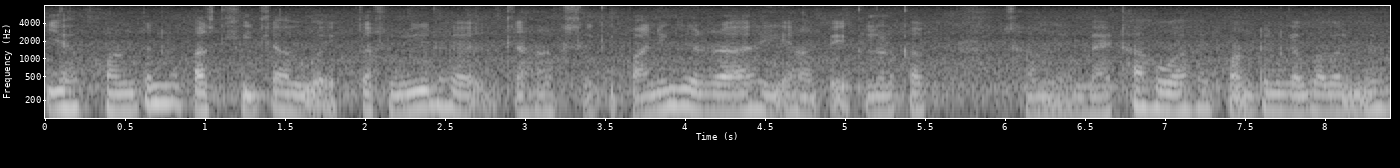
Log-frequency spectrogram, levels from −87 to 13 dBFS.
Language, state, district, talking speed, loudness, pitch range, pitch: Hindi, Arunachal Pradesh, Lower Dibang Valley, 195 wpm, -18 LUFS, 125-145 Hz, 130 Hz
